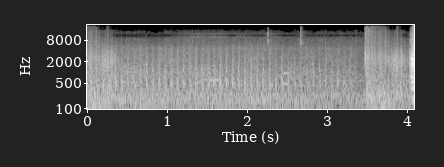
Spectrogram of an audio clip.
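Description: In the Geopolitical Simulator 4 video game, helicopter rotors chop steadily while bursts of gunfire rattle on through the fight, ending in a sharp loud blast.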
